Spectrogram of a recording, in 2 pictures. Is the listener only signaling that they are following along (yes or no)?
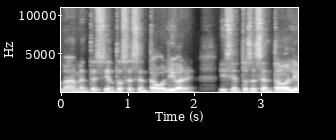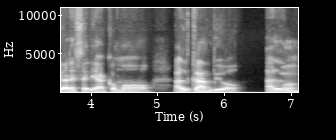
yes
